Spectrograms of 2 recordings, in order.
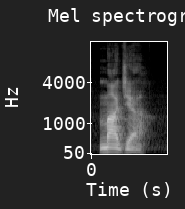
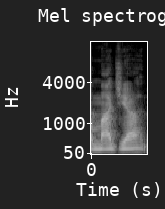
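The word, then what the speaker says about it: Maggia: That's how I would say it, just thinking, because they're trying to say mafia. – They are. – And the two G's in Italian, like formaggio, right? Ah. So magia, that's, I would think that in my head.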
